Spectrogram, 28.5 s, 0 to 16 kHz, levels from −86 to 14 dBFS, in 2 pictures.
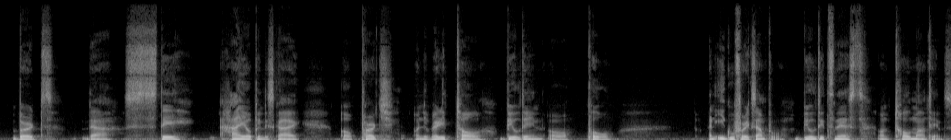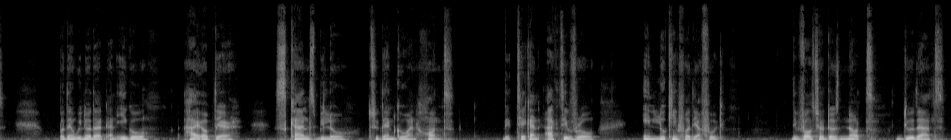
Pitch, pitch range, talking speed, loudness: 95 Hz, 90-110 Hz, 125 wpm, -20 LUFS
